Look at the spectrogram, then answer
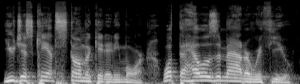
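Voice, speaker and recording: A man voicing a furious, bullying senior army officer who rants and shouts at a subordinate. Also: fairly high pitch, expressive, quick pace, pitched above the performer's own voice, lightly acted. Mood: ranting. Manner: ranting, shouting. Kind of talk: acted dialogue in a memoir reading.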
